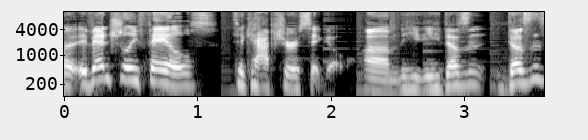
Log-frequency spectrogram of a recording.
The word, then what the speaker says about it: Sigil: the center in it's I said sigil for the longest time I was corrected by Chris Perkins it's sigle it's a hard G it's actually true um sigle the city of Doris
